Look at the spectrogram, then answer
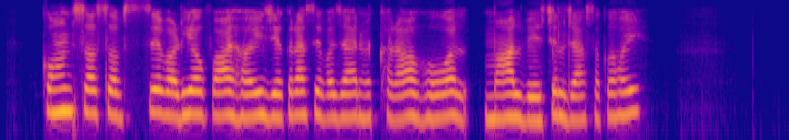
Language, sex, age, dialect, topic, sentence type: Magahi, female, 18-24, Central/Standard, agriculture, statement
